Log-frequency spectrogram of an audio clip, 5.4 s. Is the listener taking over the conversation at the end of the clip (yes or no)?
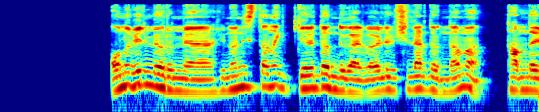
yes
